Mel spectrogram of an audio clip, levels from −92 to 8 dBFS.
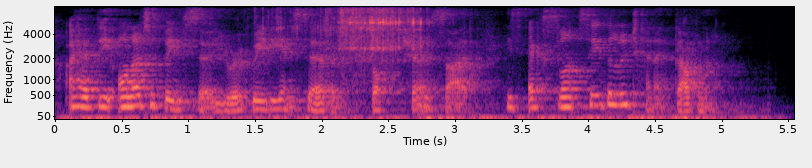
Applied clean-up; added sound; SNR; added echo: none; Coin (dropping) / Glass; 7 dB; reverberation time 0.8 s.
